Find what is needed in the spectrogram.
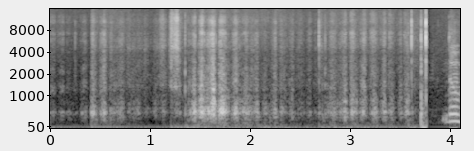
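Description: Pencil scratching on paper in quick, irregular strokes, as of sketching and hatching lines. It cuts off suddenly just before the end.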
